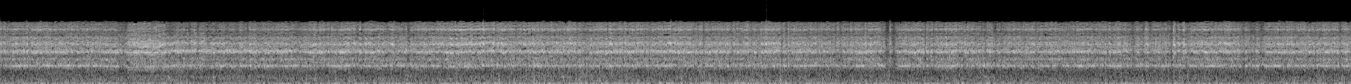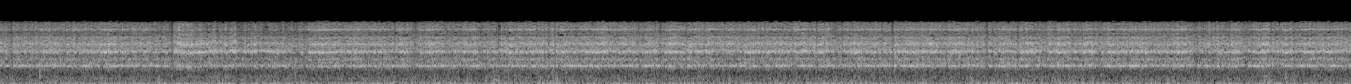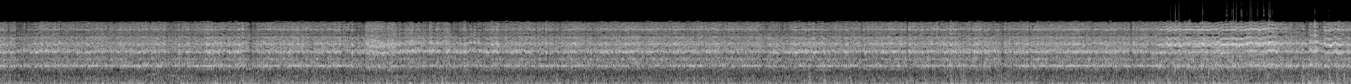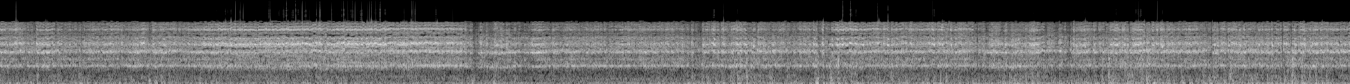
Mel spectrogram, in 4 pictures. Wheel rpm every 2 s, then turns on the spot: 230, 230, 230, 230, 230, 240, 230, 230, 230, 230, 230, 230, 230, 230, 230, 230, 230, 230, 230, 220, 230, 220, 230, 230, 230, 230, 230.
none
